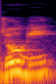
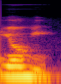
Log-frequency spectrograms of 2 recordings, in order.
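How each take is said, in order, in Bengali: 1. শব্দটি বাংলা উচ্চারণে বলা হয়েছে। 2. শব্দটি সংস্কৃত উচ্চারণে বলা হয়েছে। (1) "এই যে বাংলায় বললাম যোগী" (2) "ঠিকঠাক সংস্কৃত উচ্চারণ করতে হয়"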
